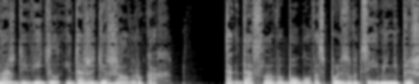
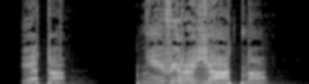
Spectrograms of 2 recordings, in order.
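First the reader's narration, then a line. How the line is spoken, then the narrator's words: Whispered. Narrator (Russian): прошептала Лина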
